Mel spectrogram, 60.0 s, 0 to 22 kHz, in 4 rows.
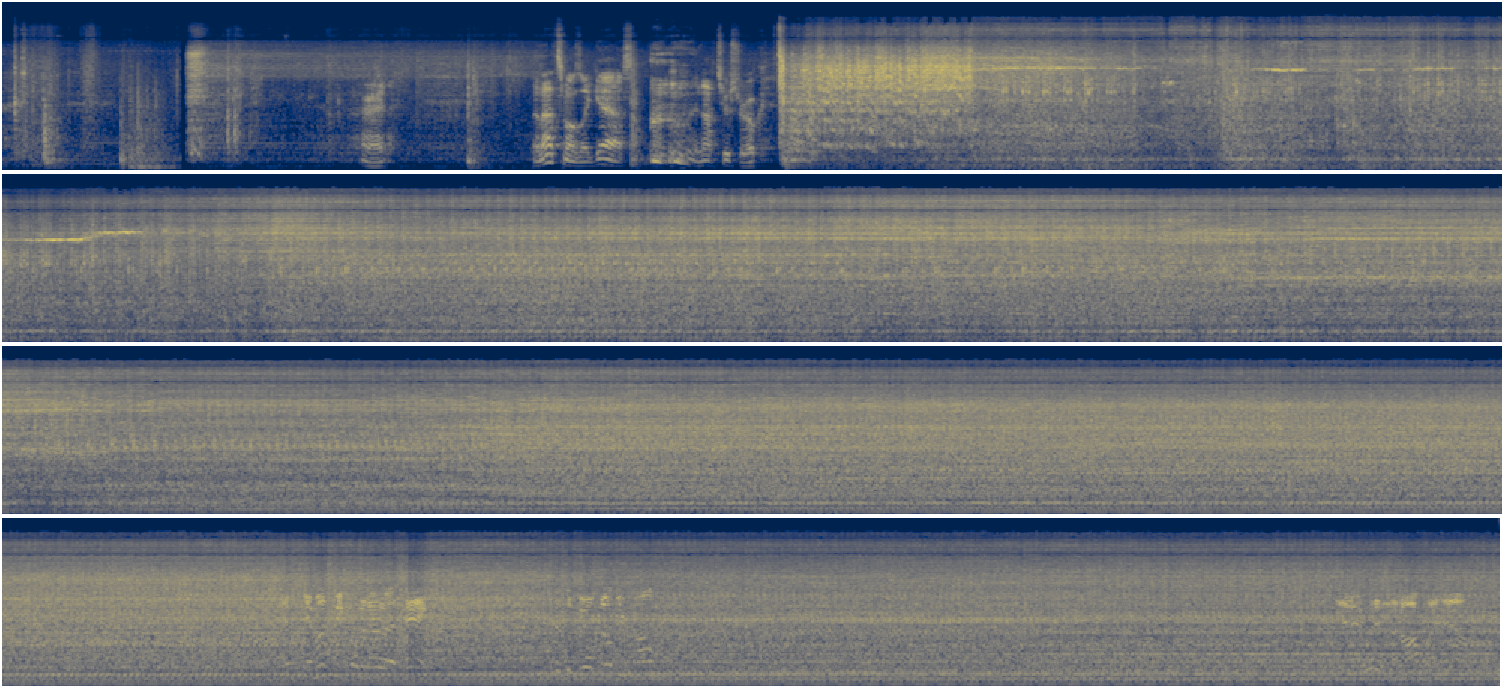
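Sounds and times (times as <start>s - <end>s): van engine running: 7.8s - 59.9s.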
